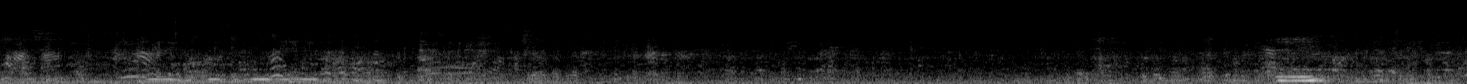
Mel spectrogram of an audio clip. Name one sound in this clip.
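A crowd of people murmurs and chats nearby.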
